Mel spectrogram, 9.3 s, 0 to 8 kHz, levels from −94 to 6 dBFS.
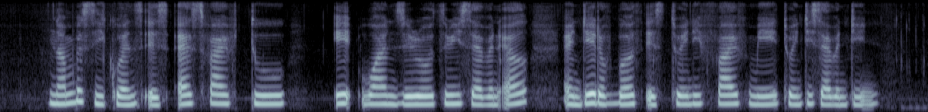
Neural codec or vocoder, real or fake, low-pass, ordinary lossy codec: none; real; 7.2 kHz; none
